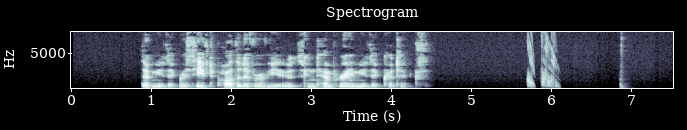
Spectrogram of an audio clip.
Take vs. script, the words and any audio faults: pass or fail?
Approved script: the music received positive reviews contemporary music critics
fail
